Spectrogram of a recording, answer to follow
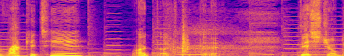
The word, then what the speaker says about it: Recettear: Shouting Out ho reer mispronounce it even slightly and reer Racket ear racket ear racketeer I get it this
